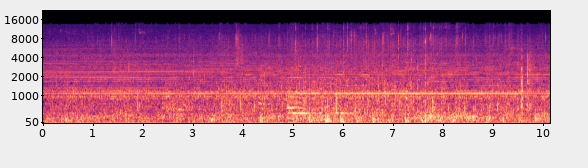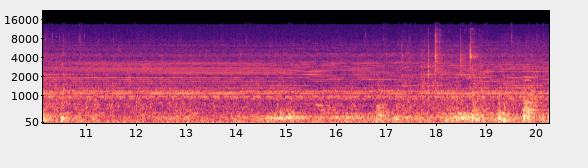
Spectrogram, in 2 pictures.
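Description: Muffled hoofbeats of a Welsh pony cantering on the soft sand footing of an indoor arena, under a steady hiss and a faint steady hum.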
